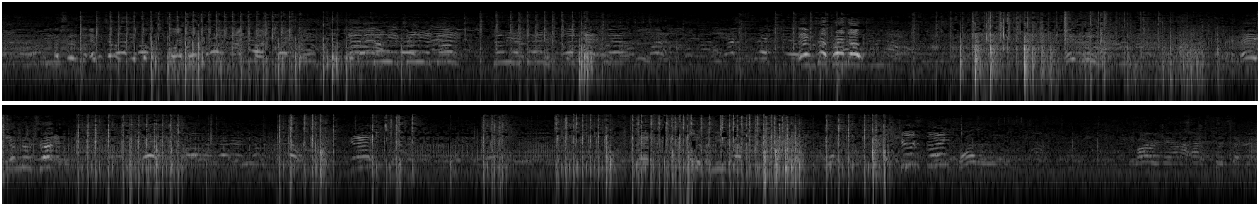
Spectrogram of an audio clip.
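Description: Paintball markers firing in rapid volleys, several long runs of fast shots one after another, with players' voices and shouts between the bursts.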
